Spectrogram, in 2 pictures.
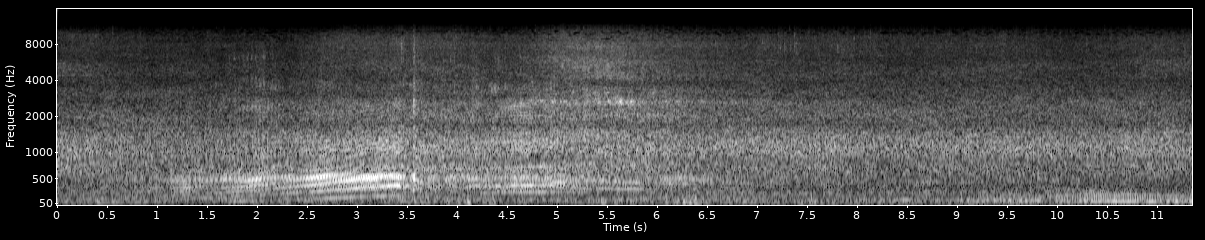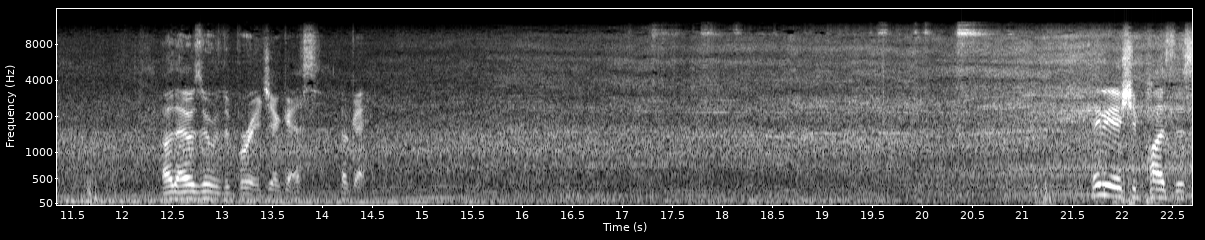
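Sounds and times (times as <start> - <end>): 
steady rumble of traffic noise: 0.0 - 22.6
motorcycle accelerating past: 1.2 - 6.2, 18.7 - 22.6
speech: 12.4 - 14.6, 21.7 - 22.6.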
